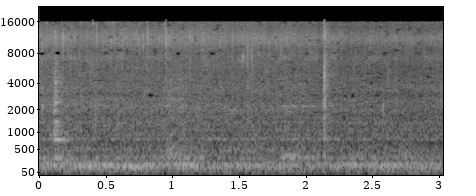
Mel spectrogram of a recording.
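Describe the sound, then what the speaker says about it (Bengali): Onions frying in a pan for a Bengali fish dish, giving a steady broadband sizzle throughout with a few faint clicks and one sharp tap near the end, no voices. "পেঁয়াজটা খুব একটা ভালো করে ভাজবো না, একটুখানি পেঁয়াজটা মজে গেলেই"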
